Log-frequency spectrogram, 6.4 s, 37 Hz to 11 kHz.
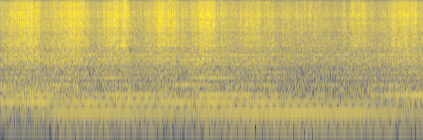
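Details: Brand-new 2017 Gravely ZT HD 52-inch mower running with PTO engaged: low throbbing hum with loose rattle on top, apparently from left side deck belt; quieter when belt tension increased; deck rattle.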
